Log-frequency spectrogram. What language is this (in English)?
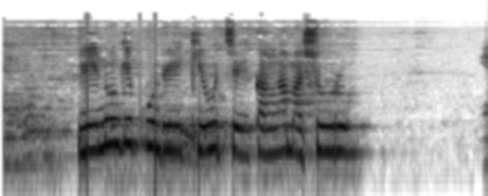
Rombo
